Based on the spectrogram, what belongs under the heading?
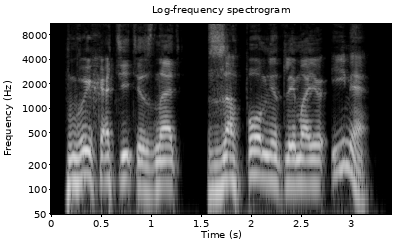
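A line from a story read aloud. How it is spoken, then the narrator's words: Hearty laugh. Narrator (Russian): От души рассмеялся Лис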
